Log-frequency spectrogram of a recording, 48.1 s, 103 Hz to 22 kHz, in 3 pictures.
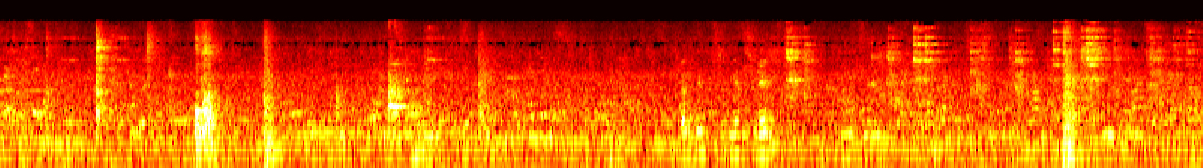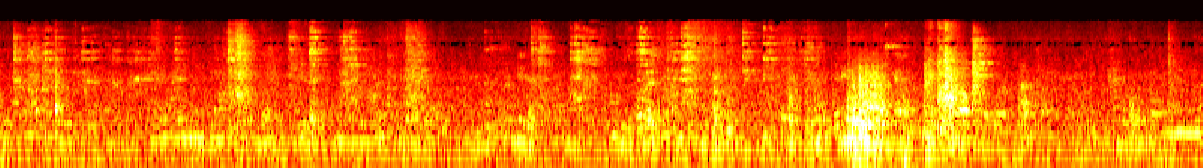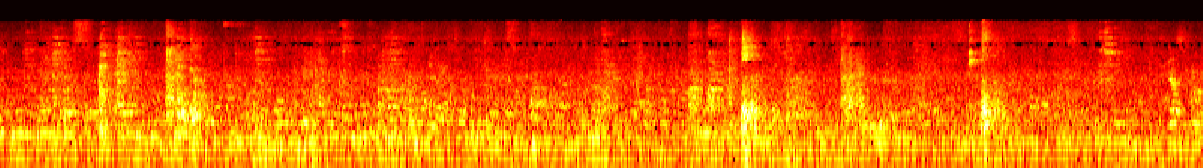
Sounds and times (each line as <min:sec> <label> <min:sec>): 0:00.0 people eating and chatting 0:48.1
